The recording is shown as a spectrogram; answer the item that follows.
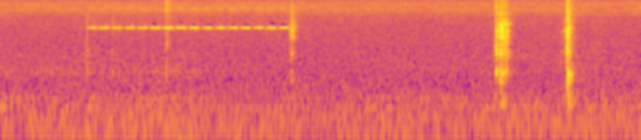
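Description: Canon DSLR's self-timer beeping rapidly for about two seconds, then the shutter firing a long exposure, heard as two sharp clicks near the end.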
